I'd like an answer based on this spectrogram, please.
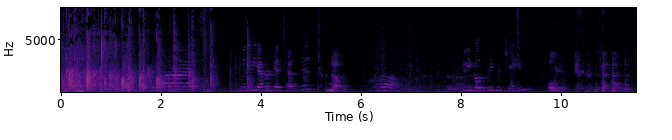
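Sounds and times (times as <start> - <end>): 
audience clapping: 0.0 - 4.0
speech: 5.4 - 5.8, 8.2 - 11.4.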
